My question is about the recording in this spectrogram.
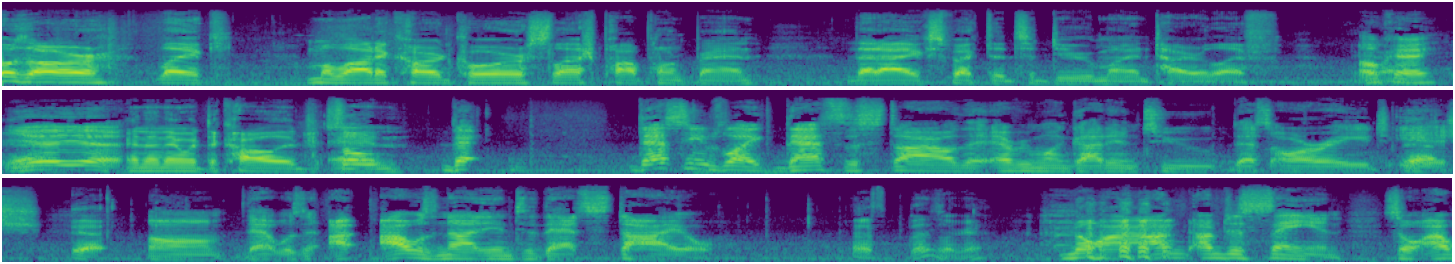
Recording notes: rental car outside of the legendary club, First Avenue in Minneapolis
